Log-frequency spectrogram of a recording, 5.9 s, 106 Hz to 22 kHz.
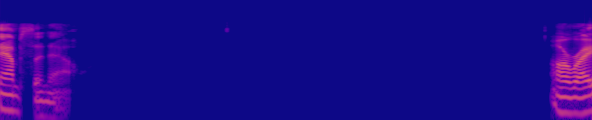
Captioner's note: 5 seconds pause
